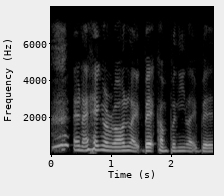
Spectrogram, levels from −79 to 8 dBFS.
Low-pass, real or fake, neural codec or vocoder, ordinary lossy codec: 7.2 kHz; real; none; AAC, 32 kbps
